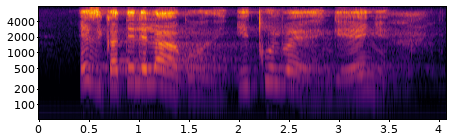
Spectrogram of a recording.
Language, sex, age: South Ndebele, male, 20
